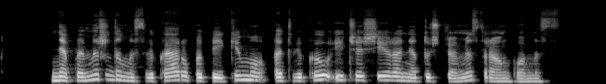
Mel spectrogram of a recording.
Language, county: Lithuanian, Marijampolė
